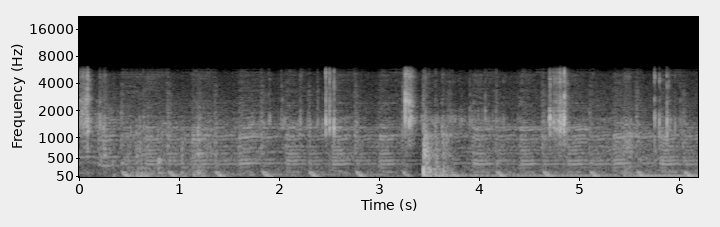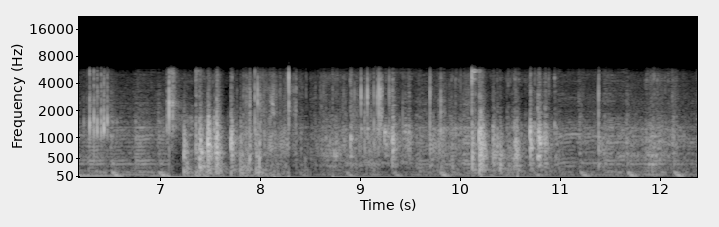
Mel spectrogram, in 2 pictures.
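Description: Spinning Beyblade Metal Fight tops, Blitz Striker 100SF and Gravity Destroyer AD145W2D, clashing in a plastic Beystadium: irregular sharp metal clacks, coming thick and fast in the second half. Electronic dance music plays throughout.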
